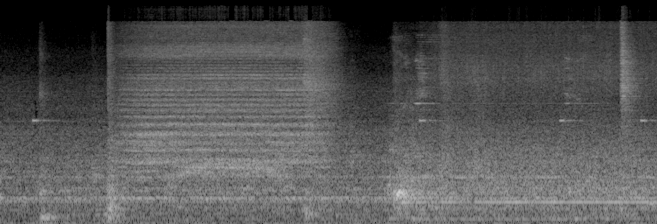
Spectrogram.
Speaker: Okay, so the cut we heard there was unstable. That was chatter.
